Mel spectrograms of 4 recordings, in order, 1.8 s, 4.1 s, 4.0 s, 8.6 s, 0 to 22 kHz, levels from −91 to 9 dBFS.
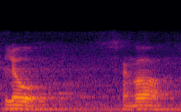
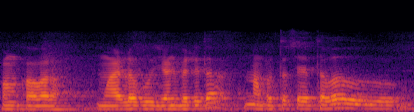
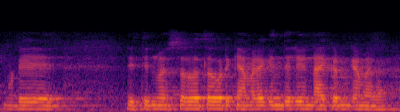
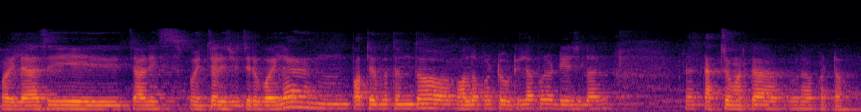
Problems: constant background noise, continuous background conversations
